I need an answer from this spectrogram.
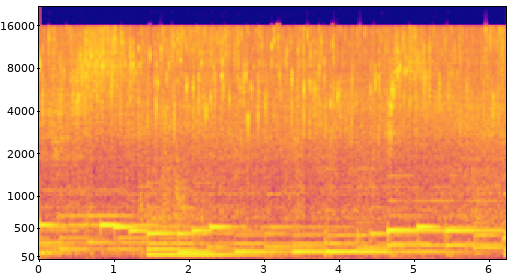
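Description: Hot oil sizzling and crackling steadily as potato-dough pasties fry in a pan, over soft background music of sustained low notes.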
